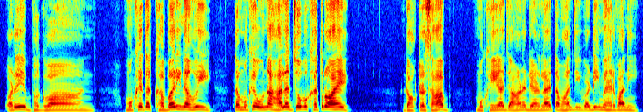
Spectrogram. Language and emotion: Sindhi, surprised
